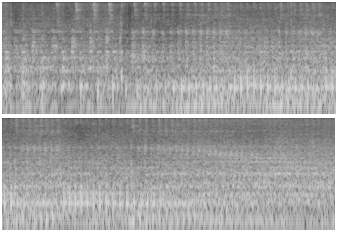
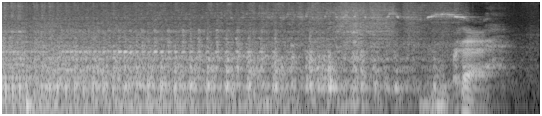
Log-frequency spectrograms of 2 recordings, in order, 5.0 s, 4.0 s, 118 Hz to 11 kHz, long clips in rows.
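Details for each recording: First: 2007 Club Car Precedent gas golf cart, single-cylinder engine after fuel pump/gas-in-oil repair; rough, rising and sagging start-stop running as pedal pressed; governor out of adjustment, throttle opens before engine starts, prone to backfiring and jerky starts. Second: 2007 Club Car Precedent gas golf cart after new fuel pump and oil change for gas in oil; small single runs at a steady quick even beat, governor slightly out of adjustment: normal running.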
